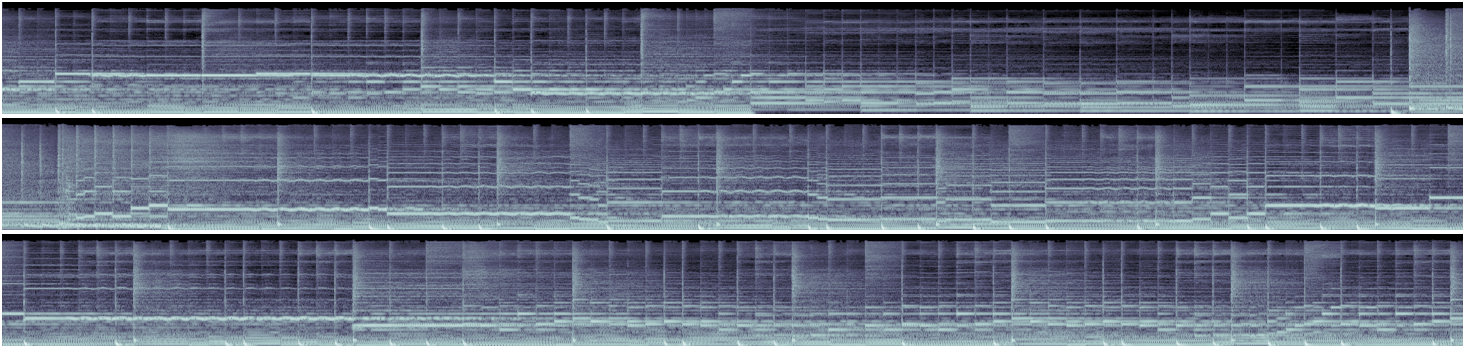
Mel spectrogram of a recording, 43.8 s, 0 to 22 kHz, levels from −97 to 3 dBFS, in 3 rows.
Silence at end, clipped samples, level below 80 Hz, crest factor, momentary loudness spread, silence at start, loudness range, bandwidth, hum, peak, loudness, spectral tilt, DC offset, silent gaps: 0 s; under 0.1%; -22 dBFS; 16 dB; 8 LU; 0 s; 6 LU; 17.5 kHz; none; 0 dBFS; -17 LUFS; -5 dB/octave; under 0.1%; none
